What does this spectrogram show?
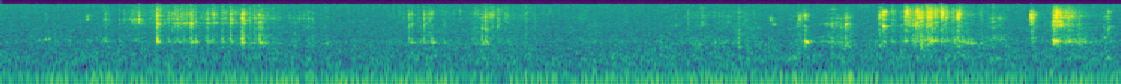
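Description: People chewing and biting into homemade churros: faint, clicky mouth sounds in scattered clusters, busiest near the end.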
